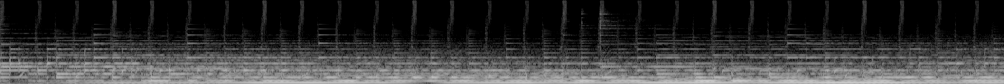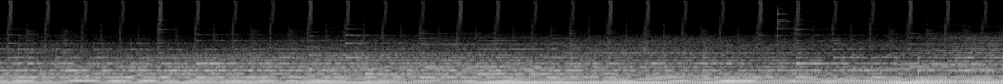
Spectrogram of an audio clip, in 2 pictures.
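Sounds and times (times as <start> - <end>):
joyful ambient music: 0.0 - 20.0.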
